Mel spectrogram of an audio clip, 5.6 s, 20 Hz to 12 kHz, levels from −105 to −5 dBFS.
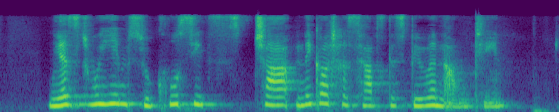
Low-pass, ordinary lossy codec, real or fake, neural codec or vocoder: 7.2 kHz; AAC, 48 kbps; fake; codec, 16 kHz, 1.1 kbps, Voila-Tokenizer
